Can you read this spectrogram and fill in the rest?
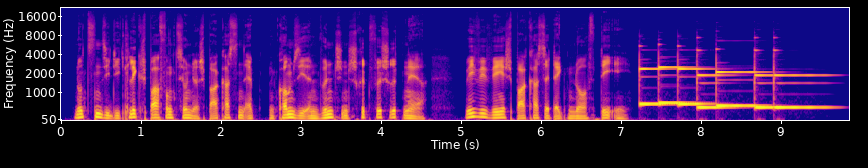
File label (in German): Werbung Reminder; Sparkasse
